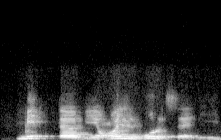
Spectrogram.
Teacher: huruf mim baris bawah terus masuk pada bunyi huruf ta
